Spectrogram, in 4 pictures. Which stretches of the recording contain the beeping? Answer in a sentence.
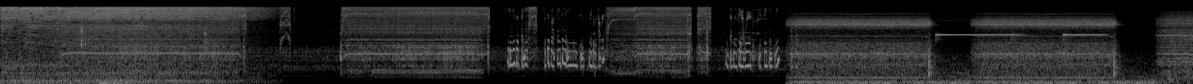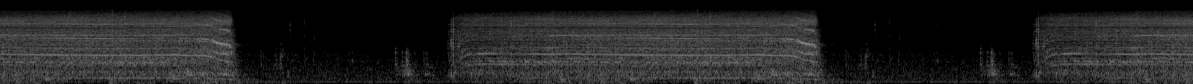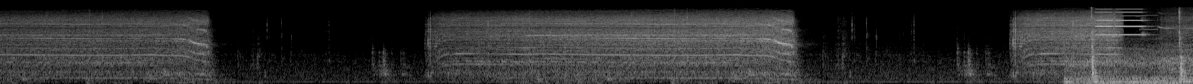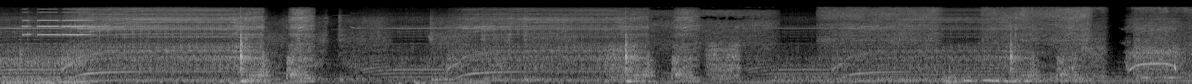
You can hear the beeping from 9.3 to 11.1 s and from 34.5 to 36.8 s.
